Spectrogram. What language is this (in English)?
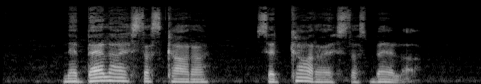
Esperanto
